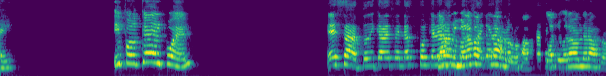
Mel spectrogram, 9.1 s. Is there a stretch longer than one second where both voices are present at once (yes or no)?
yes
